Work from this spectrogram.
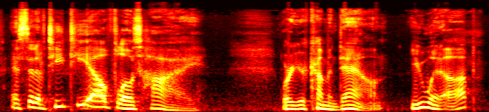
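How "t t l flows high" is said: slow, falling tune starting high. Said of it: "I went down".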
